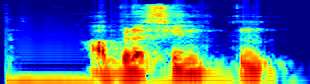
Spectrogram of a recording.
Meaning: definite singular of ablefynte
- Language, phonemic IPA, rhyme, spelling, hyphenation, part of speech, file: Norwegian Bokmål, /abləˈfʏntn̩/, -ʏntn̩, ablefynten, ab‧le‧fyn‧ten, noun, Nb-ablefynten.ogg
